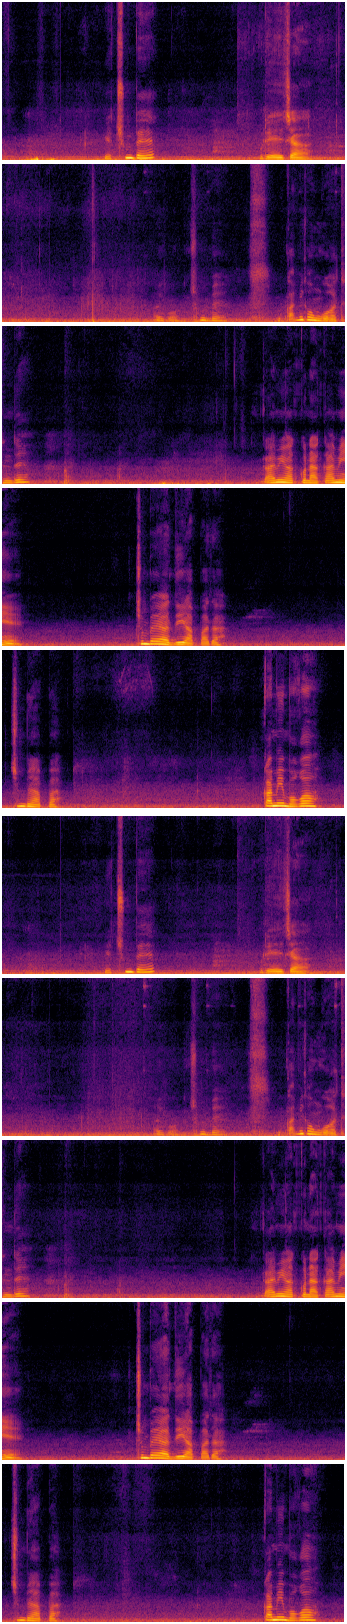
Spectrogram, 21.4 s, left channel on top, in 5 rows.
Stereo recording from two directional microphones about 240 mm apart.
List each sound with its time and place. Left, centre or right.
1.3 s speech: centre
3.2 s speech: centre
6.2 s speech: centre
11.8 s speech: centre
14.5 s speech: centre
17.2 s speech: centre
20.4 s speech: centre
